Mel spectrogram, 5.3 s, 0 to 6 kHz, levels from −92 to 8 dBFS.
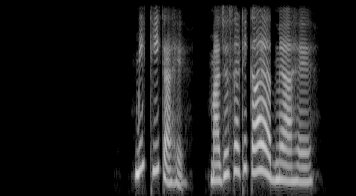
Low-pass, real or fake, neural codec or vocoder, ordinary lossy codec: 5.4 kHz; real; none; none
